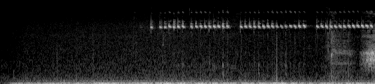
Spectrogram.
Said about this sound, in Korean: 귀뚜라미 소리 한번 더 듣죠.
